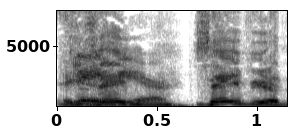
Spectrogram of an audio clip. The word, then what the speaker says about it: Xavier: Is it Xavier, right? – Xavier.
